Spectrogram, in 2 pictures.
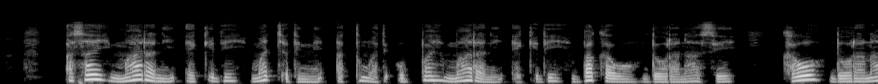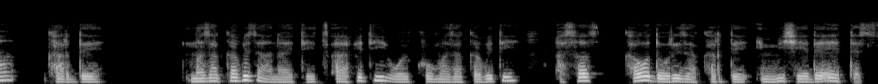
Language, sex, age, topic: Gamo, male, 25-35, government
